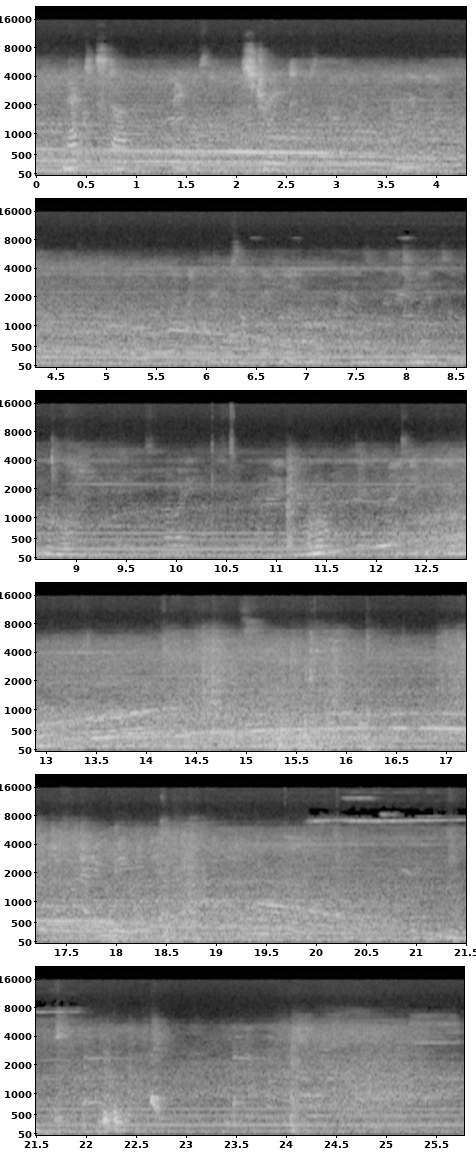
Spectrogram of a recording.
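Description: A bus engine hums steadily from inside.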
